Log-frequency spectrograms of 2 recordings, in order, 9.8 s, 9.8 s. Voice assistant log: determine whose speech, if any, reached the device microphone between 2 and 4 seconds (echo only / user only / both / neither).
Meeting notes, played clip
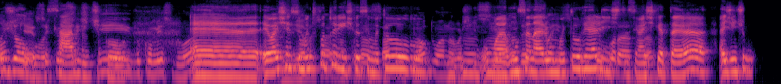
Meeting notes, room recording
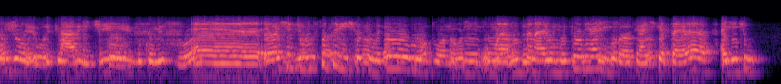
echo only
